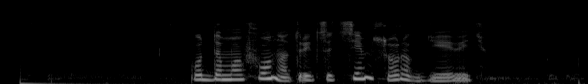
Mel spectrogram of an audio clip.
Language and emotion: Russian, sad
